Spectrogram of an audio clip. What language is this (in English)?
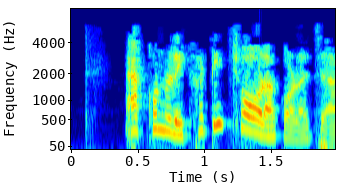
Bangla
